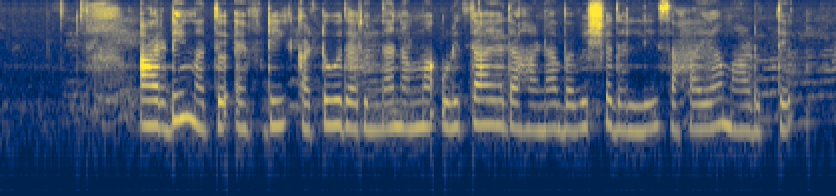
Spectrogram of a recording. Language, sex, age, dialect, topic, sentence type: Kannada, female, 25-30, Mysore Kannada, banking, statement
